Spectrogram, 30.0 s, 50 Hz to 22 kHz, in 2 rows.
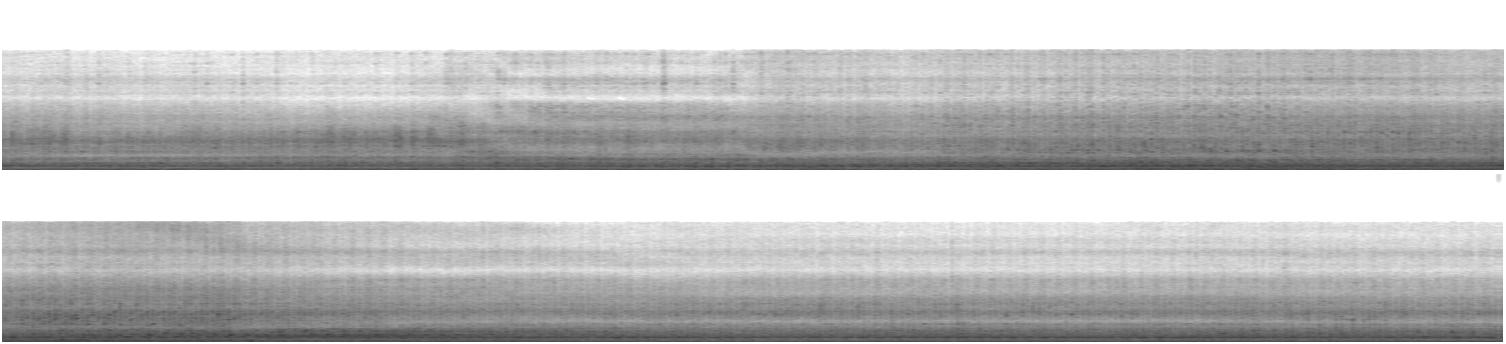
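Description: Chaff cutter driven by a 3 hp electric motor, running steadily while green fodder is fed in by hand and chopped by its blades. It gets a little louder in the middle.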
